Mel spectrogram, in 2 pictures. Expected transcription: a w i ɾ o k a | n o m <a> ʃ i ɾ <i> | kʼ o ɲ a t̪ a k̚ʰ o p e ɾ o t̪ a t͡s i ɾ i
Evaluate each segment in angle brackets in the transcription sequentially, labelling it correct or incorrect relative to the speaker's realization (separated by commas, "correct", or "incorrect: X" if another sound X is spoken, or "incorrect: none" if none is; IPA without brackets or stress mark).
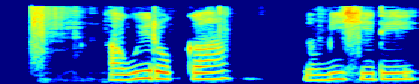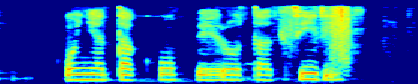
incorrect: i, correct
